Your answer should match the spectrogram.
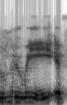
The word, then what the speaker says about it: Louis: Lindbergh wrote the book, The Spirit of St. Louis, or Louis, because it's spelled the French way.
